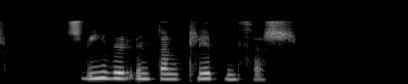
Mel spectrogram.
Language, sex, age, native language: Icelandic, female, 8, Icelandic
